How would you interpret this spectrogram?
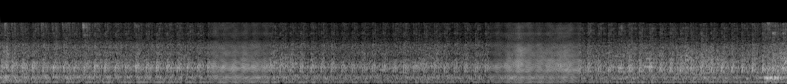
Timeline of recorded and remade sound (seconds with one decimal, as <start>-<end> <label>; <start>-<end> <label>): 0.0-2.1 recorded; 2.1-2.7 remade; 2.7-4.9 recorded; 4.9-5.8 remade; 5.8-7.9 recorded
